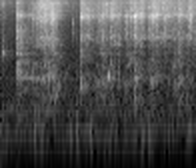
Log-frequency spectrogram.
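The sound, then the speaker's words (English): A pot is stirred as ginger is shaken in, giving a steady scratchy rustle with light metallic clinks and scrapes of a utensil against cookware, fairly quiet and without talk. “All right, I'm just shaking some in. And stirring.”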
